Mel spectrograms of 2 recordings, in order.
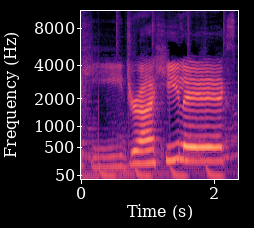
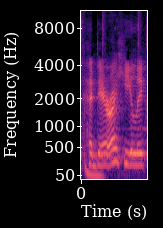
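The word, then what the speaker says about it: Hedera helix: could probably put a hedra helix or the correct way to say it is hadera Helix English ivy and for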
